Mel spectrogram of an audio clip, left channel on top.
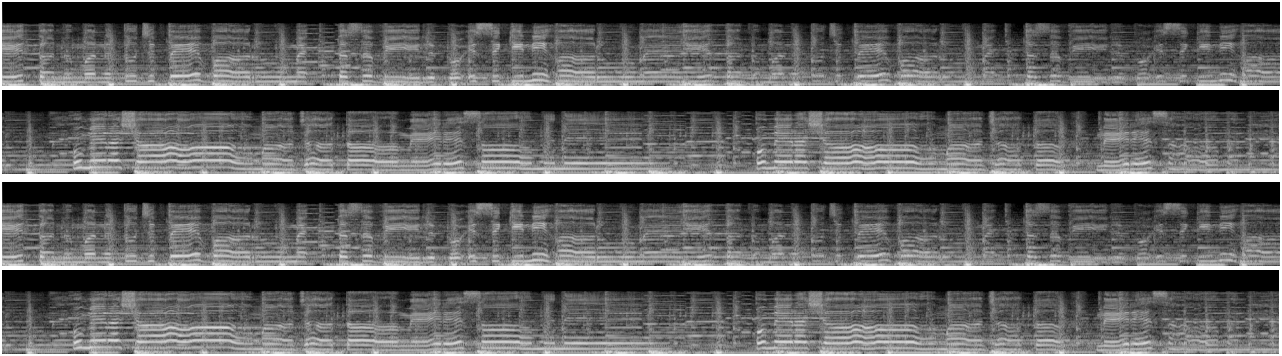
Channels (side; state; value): both; identical; correlation 1.00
